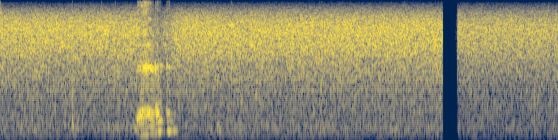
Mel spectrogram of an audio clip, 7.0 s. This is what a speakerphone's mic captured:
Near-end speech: present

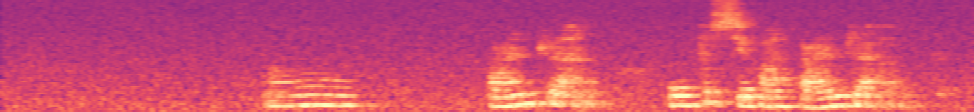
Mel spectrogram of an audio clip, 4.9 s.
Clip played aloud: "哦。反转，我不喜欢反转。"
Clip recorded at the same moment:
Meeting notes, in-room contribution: none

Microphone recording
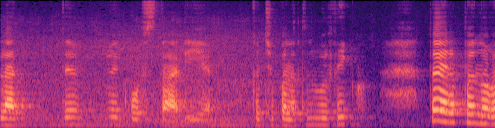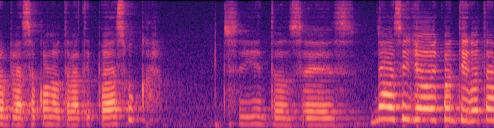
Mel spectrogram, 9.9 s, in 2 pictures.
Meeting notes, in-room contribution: none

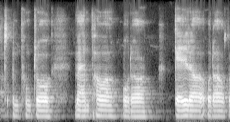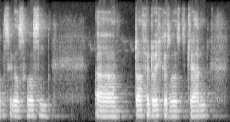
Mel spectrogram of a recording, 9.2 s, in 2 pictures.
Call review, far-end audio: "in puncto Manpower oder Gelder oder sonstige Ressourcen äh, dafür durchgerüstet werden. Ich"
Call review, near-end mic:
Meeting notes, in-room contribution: none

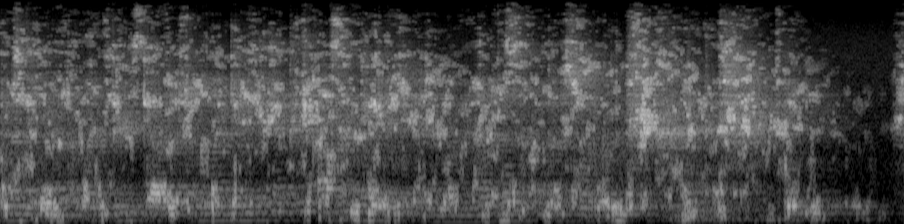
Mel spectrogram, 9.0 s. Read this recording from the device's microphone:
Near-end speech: none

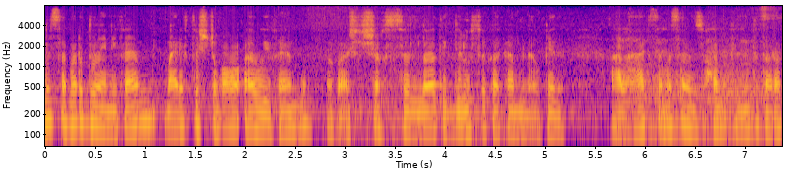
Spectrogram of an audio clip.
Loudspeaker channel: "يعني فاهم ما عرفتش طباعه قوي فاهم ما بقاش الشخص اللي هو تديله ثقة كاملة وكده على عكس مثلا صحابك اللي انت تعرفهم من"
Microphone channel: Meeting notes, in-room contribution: present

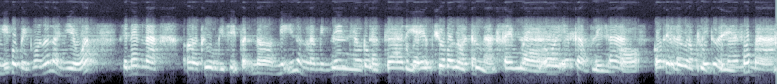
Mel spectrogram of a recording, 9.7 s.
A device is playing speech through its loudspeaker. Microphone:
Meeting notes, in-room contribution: none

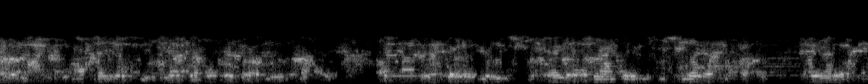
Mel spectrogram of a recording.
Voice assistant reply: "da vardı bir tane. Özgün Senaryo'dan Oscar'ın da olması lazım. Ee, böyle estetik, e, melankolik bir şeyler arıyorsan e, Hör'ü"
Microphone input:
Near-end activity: none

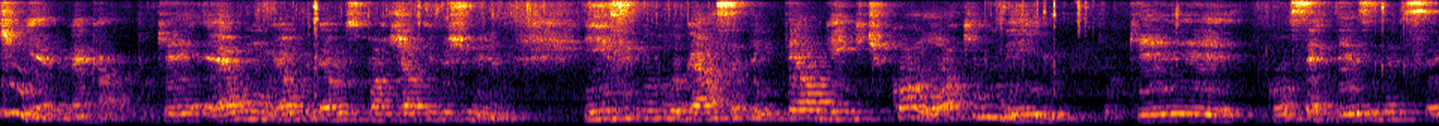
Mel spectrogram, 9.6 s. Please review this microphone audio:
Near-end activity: none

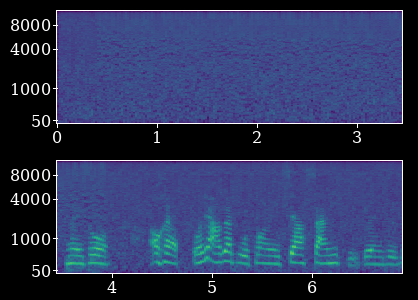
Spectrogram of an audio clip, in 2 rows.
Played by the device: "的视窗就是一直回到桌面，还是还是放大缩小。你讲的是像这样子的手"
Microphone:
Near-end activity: present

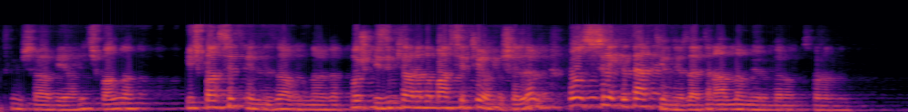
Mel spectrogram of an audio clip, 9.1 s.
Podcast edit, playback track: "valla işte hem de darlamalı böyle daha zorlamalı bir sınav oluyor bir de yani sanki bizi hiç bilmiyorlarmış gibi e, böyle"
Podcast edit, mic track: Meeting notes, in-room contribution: present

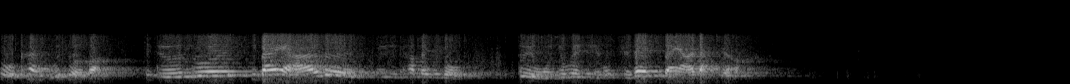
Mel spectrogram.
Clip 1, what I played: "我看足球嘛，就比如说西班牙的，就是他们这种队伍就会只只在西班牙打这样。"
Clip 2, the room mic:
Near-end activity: none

